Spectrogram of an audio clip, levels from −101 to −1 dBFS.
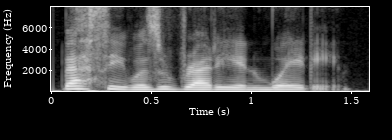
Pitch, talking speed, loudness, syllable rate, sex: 200 Hz, 190 wpm, -18 LUFS, 5.6 syllables/s, female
